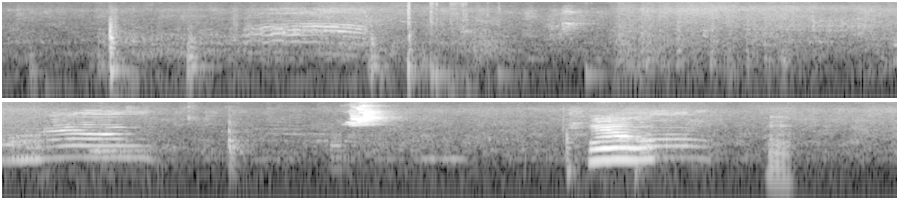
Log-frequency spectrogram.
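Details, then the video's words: Persian cat of medium size begging for food although it was just fed, seemingly annoyed; two clear bent meows come several seconds apart, the second louder, amid scattered clicks and a voice. "kucing meong meong meminta makan"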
